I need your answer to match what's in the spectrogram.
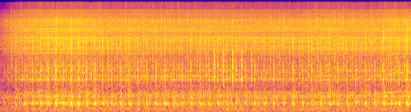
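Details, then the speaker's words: Canadian-made Singer sewing machine running: quick, uneven light knocking about three per second over motor hum; bobbin case not adjusted to the raceway, moving excessively. "Part of what I'm seeing too is that this bobbin case is not adjusted and calibrated properly to the raceway. It's getting a little bit of excessive movement."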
